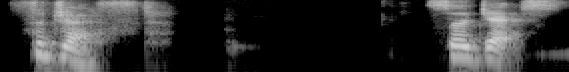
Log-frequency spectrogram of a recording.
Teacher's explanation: So it's like suggest, because we want to stress the second syllable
